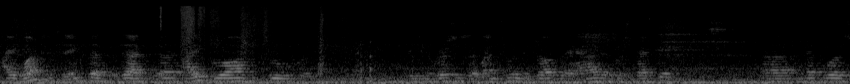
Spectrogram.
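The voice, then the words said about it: Slight Greek accent, mostly American-sounding. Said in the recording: “you probably can tell from my accent, it's not that Greek, I suppose, it's more American”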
